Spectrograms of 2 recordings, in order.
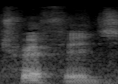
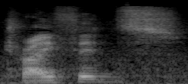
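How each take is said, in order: First: The first vowel is a short 'i' sound. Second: The first vowel is a long 'eye' sound. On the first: The speaker calls it right. "That means it's an iffy sound, not an ife" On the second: The speaker calls it wrong. "he says they should pronounce it Triffids. That sounds more evil"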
